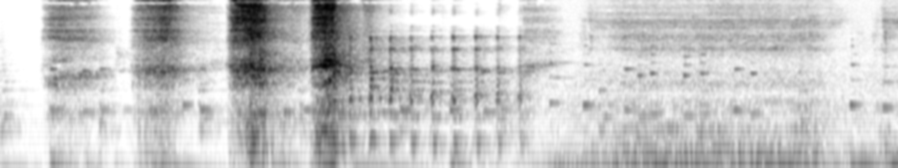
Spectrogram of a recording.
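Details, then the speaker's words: Imitated snoring: an adult man mimics his pregnant partner's snoring, which began a few weeks ago and lasts all night. Loud rasping snores build in crescendo, then quick snorts, with music behind. "ça fait quelques semaines elle ronfle on dirait Shrek c'est crescendo genre ça s'arrête pas je vais te le faire"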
